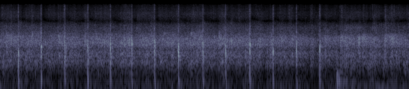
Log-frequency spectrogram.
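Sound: applause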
